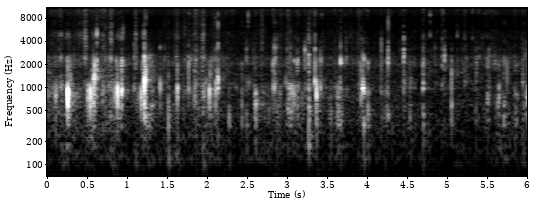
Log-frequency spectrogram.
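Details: Indoors, an Akita puppy eats wet kibble from a bamboo plate, recorded on a ZS100 camera in stereo; a quick run of louder crunching bites opens, then softer steady wet chewing and licking clicks continue.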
